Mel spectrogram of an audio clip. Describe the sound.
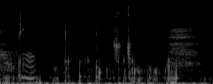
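Wet, close kissing with soft lip smacks and squishy clicks, mixed with a brief breathy vocal murmur.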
